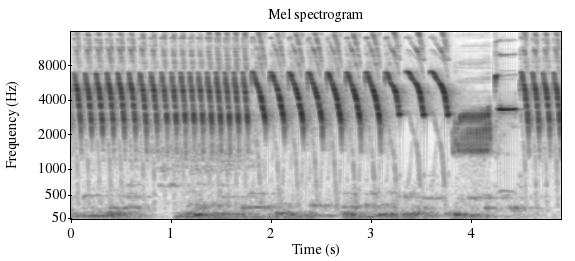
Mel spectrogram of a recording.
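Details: Canary delivering a long, energetic song: a rapid rolling trill gives way to down-slurred sweeping notes, then a harsh buzz, a clear whistle and a new fast trill.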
